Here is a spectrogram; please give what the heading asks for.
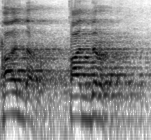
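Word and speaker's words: قدر: Sama kayak qadr, dalnya bukan dikasroh tapi dalnya disukun.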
